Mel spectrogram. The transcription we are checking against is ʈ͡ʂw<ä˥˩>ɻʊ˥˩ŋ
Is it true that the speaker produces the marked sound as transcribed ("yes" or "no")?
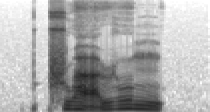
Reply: no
